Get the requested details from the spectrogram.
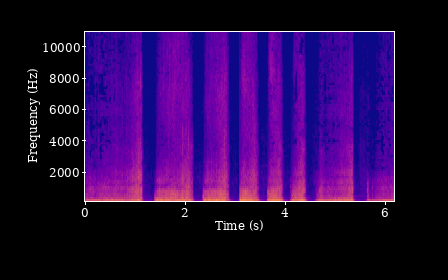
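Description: Long white nails on both hands scratch across a black foam windscreen on a silver condenser microphone. Eight rough, rustling scratch strokes are heard, separated by brief pauses, with a low, dense texture.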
